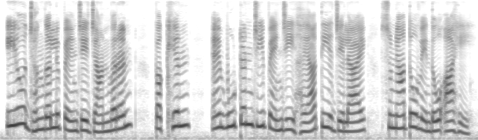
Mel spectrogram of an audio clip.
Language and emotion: Sindhi, neutral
